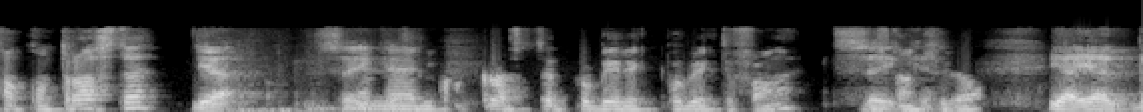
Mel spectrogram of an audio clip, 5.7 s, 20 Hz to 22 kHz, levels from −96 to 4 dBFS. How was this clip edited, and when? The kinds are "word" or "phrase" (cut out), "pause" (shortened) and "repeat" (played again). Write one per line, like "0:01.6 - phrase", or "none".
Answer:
0:03.3 - word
